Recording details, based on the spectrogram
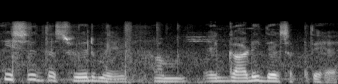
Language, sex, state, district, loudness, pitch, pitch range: Hindi, male, Himachal Pradesh, Shimla, -17 LUFS, 150 Hz, 140-170 Hz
